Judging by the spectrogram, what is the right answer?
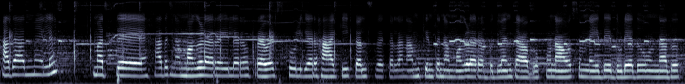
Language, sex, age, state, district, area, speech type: Kannada, female, 18-30, Karnataka, Koppal, rural, spontaneous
